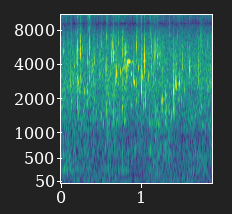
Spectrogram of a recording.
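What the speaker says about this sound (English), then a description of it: "That will dry the water off to stop it going into the tank, and this will then all come out" Water pours and trickles steadily out onto a farm field, a low, continuous watery rush at moderate distance with no voices.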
